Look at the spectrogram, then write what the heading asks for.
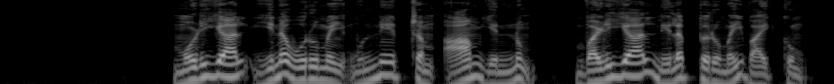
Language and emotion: Tamil, neutral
